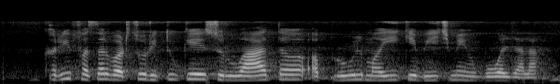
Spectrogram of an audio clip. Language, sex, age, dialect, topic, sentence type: Bhojpuri, female, 18-24, Western, agriculture, statement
